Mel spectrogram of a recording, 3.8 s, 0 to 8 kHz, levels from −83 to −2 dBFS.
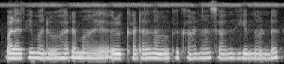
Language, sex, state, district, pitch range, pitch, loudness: Malayalam, female, Kerala, Kollam, 180-190 Hz, 185 Hz, -17 LUFS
